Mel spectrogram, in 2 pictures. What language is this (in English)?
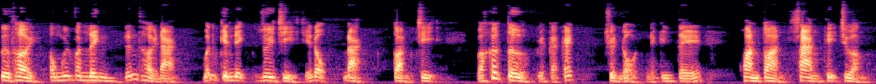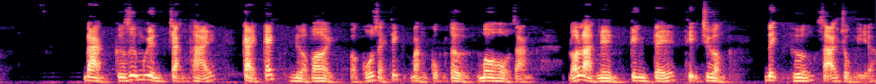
Vietnamese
